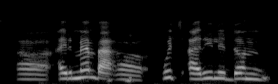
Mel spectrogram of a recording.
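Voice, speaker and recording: A high-pitched woman with a non-native accent talks with ordinary pitch variation in a dry, close sound with no echo. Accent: foreign. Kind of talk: town hall interview. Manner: halting, many fillers.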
